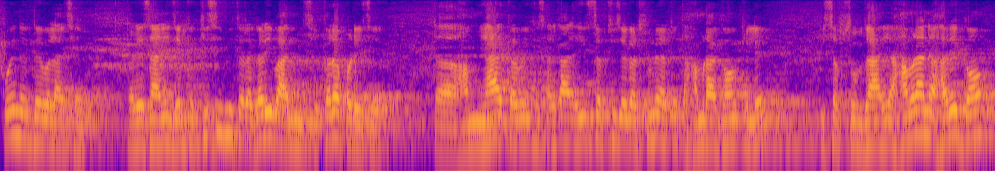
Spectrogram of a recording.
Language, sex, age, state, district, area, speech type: Maithili, male, 30-45, Bihar, Supaul, rural, spontaneous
